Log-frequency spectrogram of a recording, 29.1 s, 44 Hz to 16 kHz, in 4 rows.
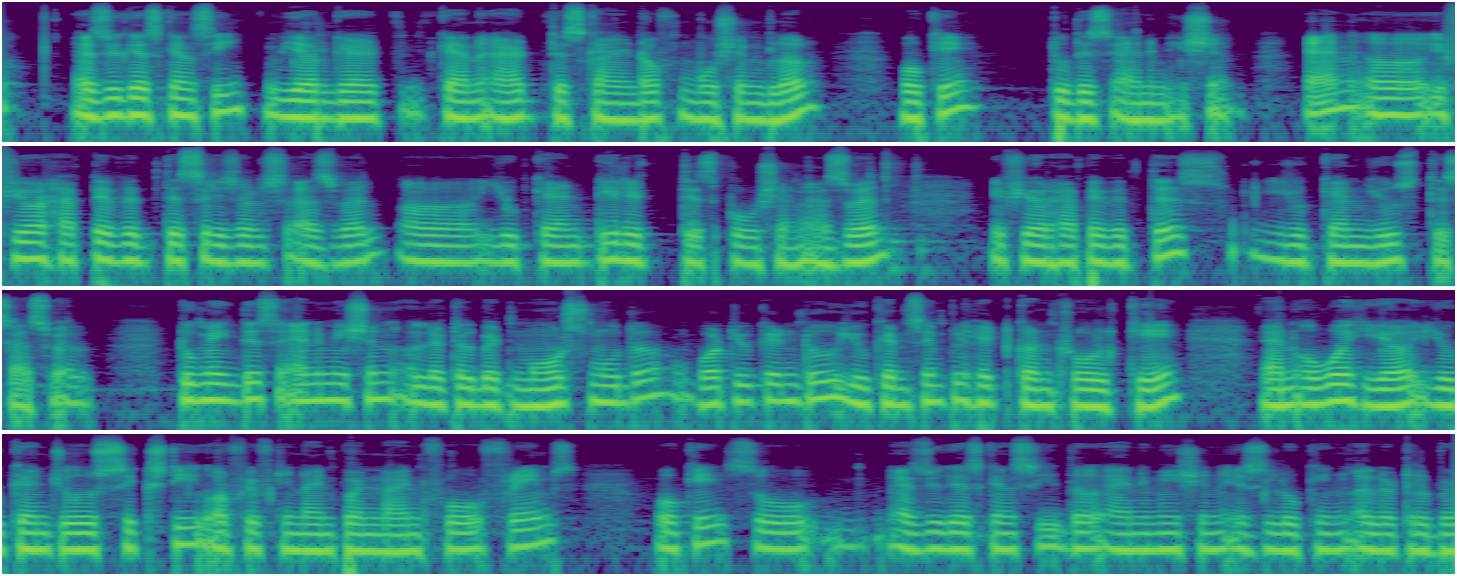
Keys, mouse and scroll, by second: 8.2 space, 10.3 click, 11.7 space, 14.5 space, 18.9 ctrl+k, 21.9 click, 23.9 space.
